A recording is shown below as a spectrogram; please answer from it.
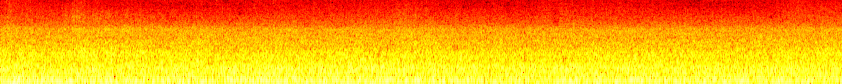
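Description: Steady wind noise on the microphone over the constant wash of surf breaking on an offshore reef.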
